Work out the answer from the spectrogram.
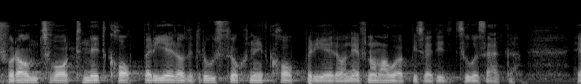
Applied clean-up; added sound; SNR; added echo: none; none; none; none.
